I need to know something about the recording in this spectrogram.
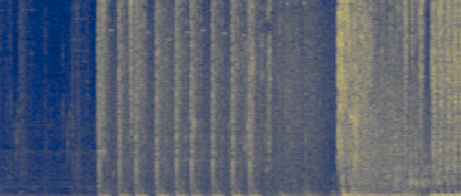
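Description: A pickaxe strikes wood in quick, regular blows.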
